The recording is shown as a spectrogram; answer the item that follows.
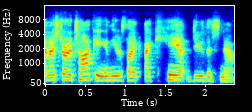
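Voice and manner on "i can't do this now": ordinary talk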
